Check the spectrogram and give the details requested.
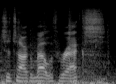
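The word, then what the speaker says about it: Wrex: So, the first thing that that I always like to talk about with Rex, his name, Rex, even though it's spelled W R E X, the the the name Rex is, you know, pulls from the Latin word for king, yada yada.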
